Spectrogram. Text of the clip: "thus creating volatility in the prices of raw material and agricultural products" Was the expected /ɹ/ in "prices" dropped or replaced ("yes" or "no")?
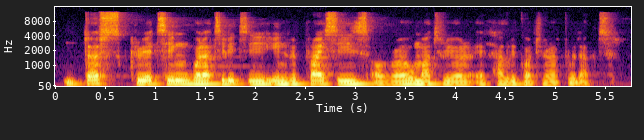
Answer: no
